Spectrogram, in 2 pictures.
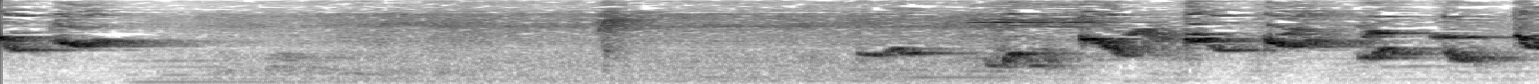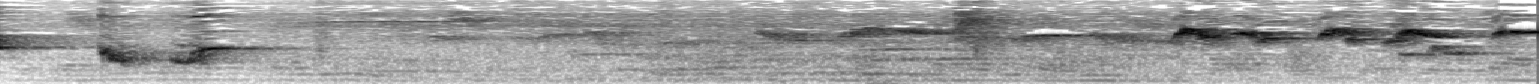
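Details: Young wild-caught straw-headed bulbul singing: after a quiet start, loud liquid warbled notes jump and slide between low and high pitches in quick bubbling phrases, with a few short bursts of background noise.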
